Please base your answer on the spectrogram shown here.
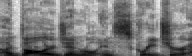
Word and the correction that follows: Screamer: Alabama. – Screamer. – Screamer. I will always Screamer. mispronounce that word.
